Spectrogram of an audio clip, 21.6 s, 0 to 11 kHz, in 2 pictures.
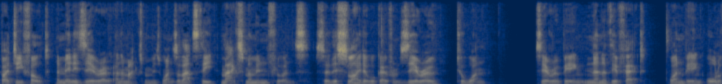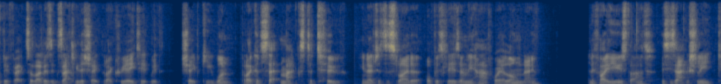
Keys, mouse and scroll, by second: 5.7 click, 15.6 click, 16.1 KP_Enter, 20.4 click.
